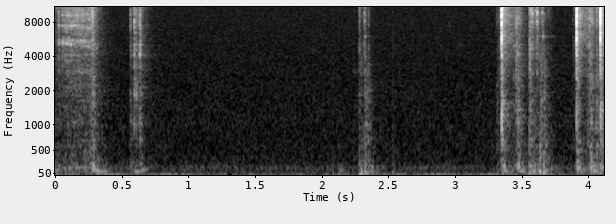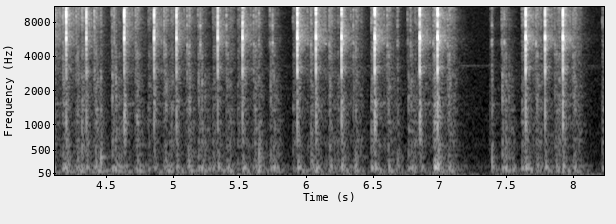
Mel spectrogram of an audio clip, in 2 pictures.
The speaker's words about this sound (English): And I am typing it up, and give this to me in all the colorful detail of how you see it, how it feels, what it's going to look like, who's going to be there.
